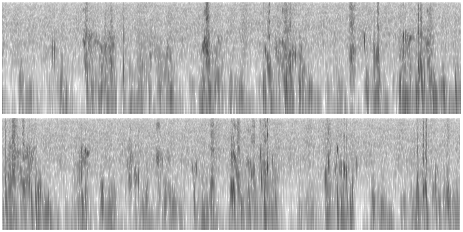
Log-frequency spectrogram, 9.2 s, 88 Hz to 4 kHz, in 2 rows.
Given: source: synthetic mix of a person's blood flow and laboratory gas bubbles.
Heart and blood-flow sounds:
Doppler ultrasound of blood flow; precordium
0.00-0.04 s: bubbles
0.46-0.73 s: bubbles
0.80-1.15 s: bubbles
1.19-1.27 s: bubbles
1.33-1.77 s: bubbles
1.98-2.27 s: bubbles
2.61-3.05 s: bubbles
3.46-3.82 s: bubbles
3.95-4.38 s: bubbles
4.50-5.04 s: bubbles
5.32-5.50 s: bubbles
5.61-5.75 s: bubbles
5.81-6.08 s: bubbles
6.12-6.76 s: bubbles
6.85-7.37 s: bubbles
7.79-8.17 s: bubbles
8.70-9.18 s: bubbles
From the record:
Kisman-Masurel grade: 243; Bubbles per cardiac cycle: several, 3 to 8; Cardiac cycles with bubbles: 100%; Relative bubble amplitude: loud (0.450 to 0.775); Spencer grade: 3 (all of the cardiac periods contain showers or single bubble signals, but not dominating or overriding the cardiac motion signals); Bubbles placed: anywhere in the cardiac cycle

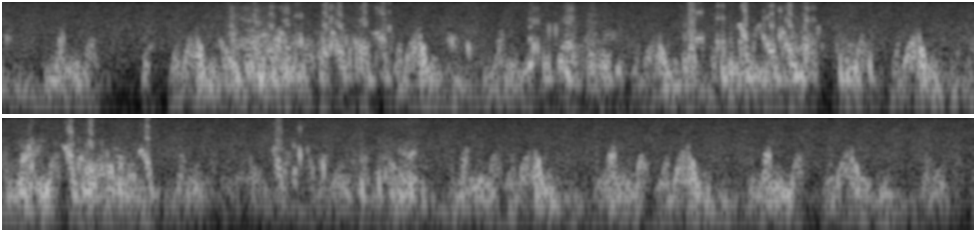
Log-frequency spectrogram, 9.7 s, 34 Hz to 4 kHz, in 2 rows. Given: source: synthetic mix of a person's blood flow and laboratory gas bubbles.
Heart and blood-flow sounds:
Doppler ultrasound of blood flow; precordium
0.01-0.06 s: bubbles
0.70-0.77 s: bubbles
0.89-1.97 s: bubbles
2.21-2.38 s: bubbles
2.61-3.20 s: bubbles
3.40-4.12 s: bubbles
4.15-4.38 s: bubbles
4.71-5.66 s: bubbles
6.21-6.50 s: bubbles
6.56-7.01 s: bubbles
From the record:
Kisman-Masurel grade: 332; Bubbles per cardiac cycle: rolling drumbeat, 9 or more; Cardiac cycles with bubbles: 50 to 99%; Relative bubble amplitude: moderate (0.250 to 0.450); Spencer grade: 3 (all of the cardiac periods contain showers or single bubble signals, but not dominating or overriding the cardiac motion signals); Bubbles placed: only in the low amplitude regions of the cardiac cycle

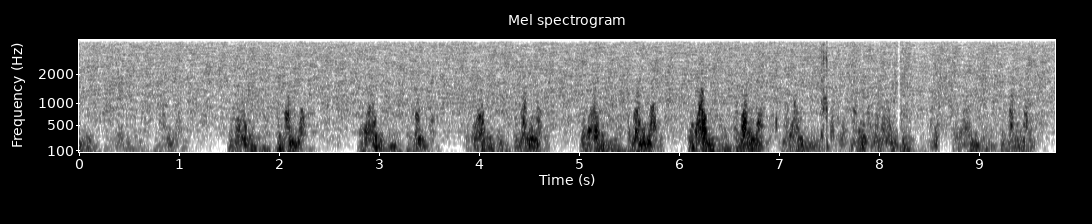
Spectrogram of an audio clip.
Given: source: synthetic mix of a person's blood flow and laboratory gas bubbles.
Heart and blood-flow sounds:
Doppler ultrasound of blood flow; precordium
6.75-6.88 s: bubbles
6.96-7.01 s: bubbles
7.38-7.58 s: bubbles
From the record:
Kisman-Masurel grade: 211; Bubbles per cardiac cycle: several, 3 to 8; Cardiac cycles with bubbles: 1 to 10%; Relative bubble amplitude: barely perceptible (0.100 to 0.250); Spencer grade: 1 (occasional bubble signal discernible with the cardiac motion signal, with majority of cardiac periods free of bubbles); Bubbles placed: only in the low amplitude regions of the cardiac cycle

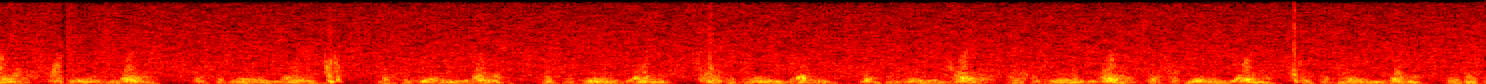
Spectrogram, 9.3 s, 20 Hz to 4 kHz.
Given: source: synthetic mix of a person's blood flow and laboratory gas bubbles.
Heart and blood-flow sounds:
Doppler ultrasound of blood flow; precordium
2.01-2.17 s: bubbles
4.35-4.57 s: bubbles
5.93-5.98 s: bubbles
8.05-8.15 s: bubbles
From the record:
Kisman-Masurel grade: 122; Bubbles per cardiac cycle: 1 to 2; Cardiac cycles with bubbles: 10 to 50%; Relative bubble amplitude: moderate (0.250 to 0.450); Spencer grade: 2 (many but less than half of the cardiac periods contain bubble signals, singularly or in groups); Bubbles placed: anywhere in the cardiac cycle

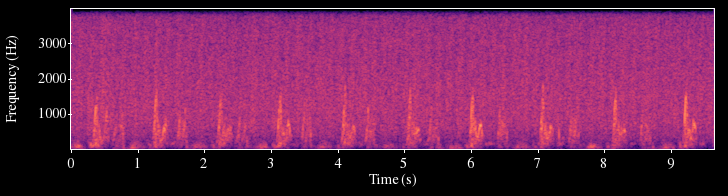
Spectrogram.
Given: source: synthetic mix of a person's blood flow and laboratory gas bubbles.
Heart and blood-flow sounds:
Doppler ultrasound of blood flow; precordium
7.29-7.36 s: bubbles
From the record:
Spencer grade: 1 (occasional bubble signal discernible with the cardiac motion signal, with majority of cardiac periods free of bubbles); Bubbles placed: only in the low amplitude regions of the cardiac cycle

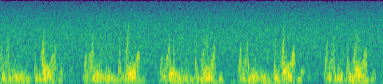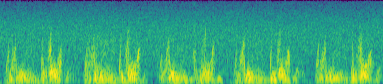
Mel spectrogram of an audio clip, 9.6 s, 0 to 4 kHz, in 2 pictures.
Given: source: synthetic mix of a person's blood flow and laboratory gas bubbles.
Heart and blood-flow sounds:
Doppler ultrasound of blood flow; precordium
5.81-6.23 s: bubbles
7.19-7.25 s: bubbles
From the record:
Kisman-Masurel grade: 121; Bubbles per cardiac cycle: 1 to 2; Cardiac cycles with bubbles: 10 to 50%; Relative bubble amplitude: barely perceptible (0.100 to 0.250); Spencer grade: 2 (many but less than half of the cardiac periods contain bubble signals, singularly or in groups); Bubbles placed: only in the low amplitude regions of the cardiac cycle

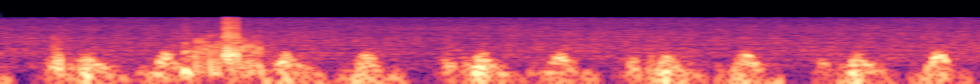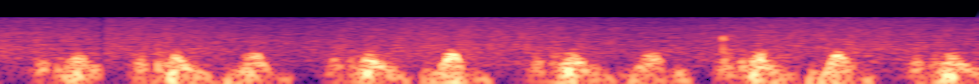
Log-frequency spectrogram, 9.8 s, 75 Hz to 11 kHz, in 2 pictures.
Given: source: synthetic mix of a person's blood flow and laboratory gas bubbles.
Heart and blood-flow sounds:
Doppler ultrasound of blood flow; precordium
0.24-0.35 s: bubbles
0.88-1.33 s: bubbles
8.49-8.57 s: bubbles
From the record:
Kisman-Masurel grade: 123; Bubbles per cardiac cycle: 1 to 2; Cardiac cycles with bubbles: 10 to 50%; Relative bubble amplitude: loud (0.450 to 0.775); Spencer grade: 2 (many but less than half of the cardiac periods contain bubble signals, singularly or in groups); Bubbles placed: only in the low amplitude regions of the cardiac cycle

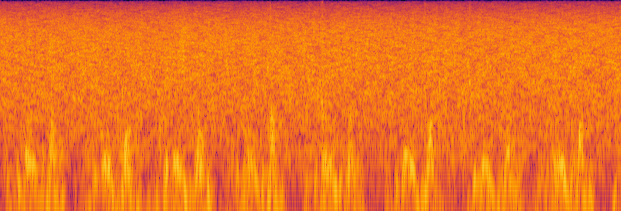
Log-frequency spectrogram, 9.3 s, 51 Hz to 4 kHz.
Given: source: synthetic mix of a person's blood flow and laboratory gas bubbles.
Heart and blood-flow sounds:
Doppler ultrasound of blood flow; precordium
1.74-2.18 s: bubbles
2.23-2.58 s: bubbles
3.89-4.12 s: bubbles
4.23-4.38 s: bubbles
4.57-4.91 s: bubbles
6.34-6.84 s: bubbles
6.90-7.12 s: bubbles
From the record:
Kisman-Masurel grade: 221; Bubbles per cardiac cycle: several, 3 to 8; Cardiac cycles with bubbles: 10 to 50%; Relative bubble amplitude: barely perceptible (0.100 to 0.250); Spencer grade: 2 (many but less than half of the cardiac periods contain bubble signals, singularly or in groups); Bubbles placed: anywhere in the cardiac cycle

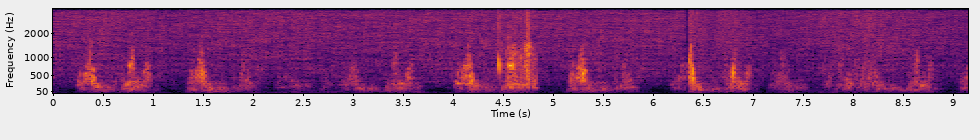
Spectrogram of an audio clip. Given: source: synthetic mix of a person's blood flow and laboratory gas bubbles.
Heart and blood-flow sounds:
Doppler ultrasound of blood flow; precordium
4.42-4.83 s: bubbles
From the record:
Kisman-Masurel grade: 113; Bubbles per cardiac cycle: 1 to 2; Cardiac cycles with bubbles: 1 to 10%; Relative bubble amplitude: loud (0.450 to 0.775); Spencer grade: 1 (occasional bubble signal discernible with the cardiac motion signal, with majority of cardiac periods free of bubbles); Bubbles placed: only in the low amplitude regions of the cardiac cycle

